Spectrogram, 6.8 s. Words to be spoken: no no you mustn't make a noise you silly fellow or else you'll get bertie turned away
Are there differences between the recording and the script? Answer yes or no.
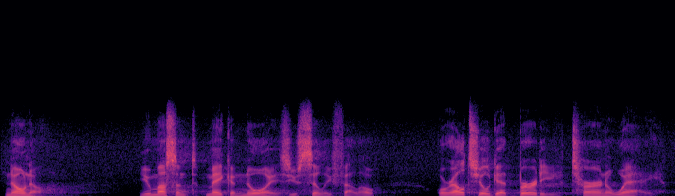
yes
